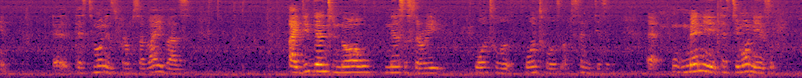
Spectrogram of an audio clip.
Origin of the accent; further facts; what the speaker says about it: Rwanda; I, as a Rwandan, as someone from Africa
